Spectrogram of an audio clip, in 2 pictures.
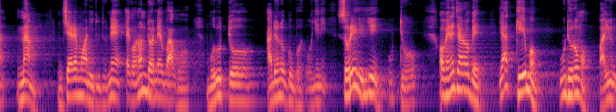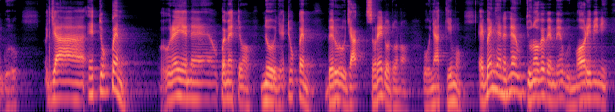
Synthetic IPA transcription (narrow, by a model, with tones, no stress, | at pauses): na˦˨m | n̩˨t͡ʃɛ˦ɾɛ˦mɔ˦a˨ni˨du˨du˨nɛ˦e˨ɡɔ˨nɔ˦n̩˦dɔ˨˦ne˦ɡʷa˦˨ɡʷɔ˨ | mo˨ɾu˦to˦ | a̰˨dɔ˦no˦˨ɡ͡bo˨ɡ͡bo˨o˨ɲe˦ni˨ | so˨ɾe˦je˨je˦˨u˦to˨˦ | o˨ve˨ne˦d͡ʒa˦ɾo˦be˨n | ja˦ke˦mo˨ | u˦do˨ɾo˦mɔ˨wa̰˨ju˦ɾu˨ɡo˨ɾo˦˨ | d͡ʒa˨e˦tu˦k͡pe˦m | o˨ɾe˦jɛ˨ne˦o˦k͡pe˦me˦tɔ˨ | no˨d͡ʒe˨tu˦k͡pe˦m | be˨ɾo˦ɾo˨d͡ʒa˨so˨ɾe˦dɔ˨dɔ˨nɔ̰˨ | o˨ɲa˨ke˨˦mo̰˨ḛ˨ɡ͡be˦ɲe˦ne˨ne˦u˦to˨no˦ve˦bɛ˨mbe˦wu˨n˨mo˨˦ɾi˦mi˦ni˨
